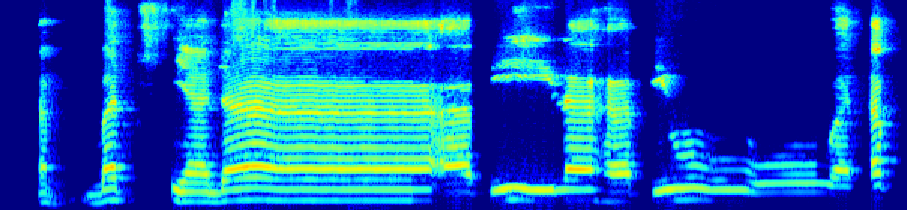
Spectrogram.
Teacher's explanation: be-nya itu harus jelas dan ditahan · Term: qalqalah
